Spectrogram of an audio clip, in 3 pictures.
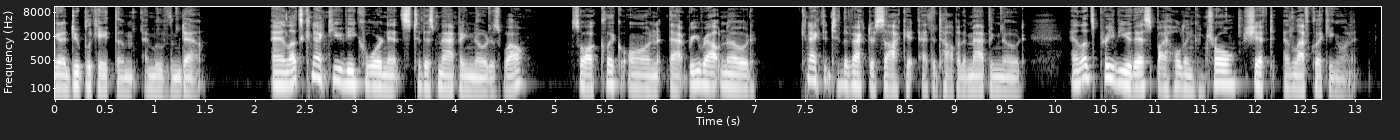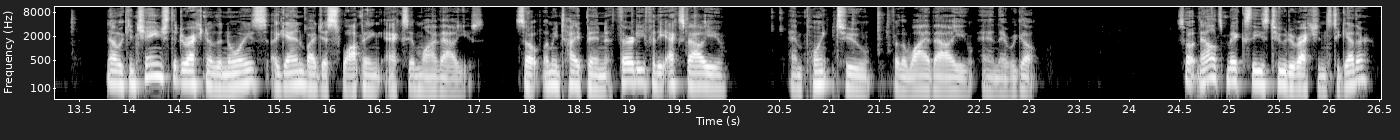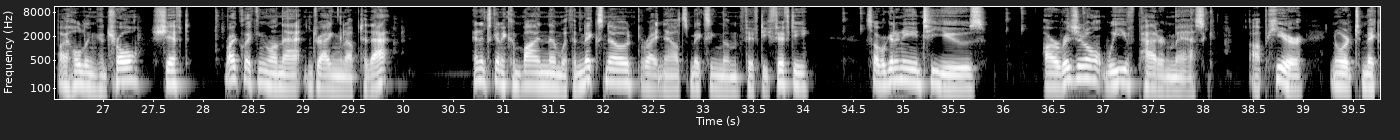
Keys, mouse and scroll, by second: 0.7 click, 1.0 middle click, 3.3 scroll down 1, 3.6 middle click, 3.9 scroll down 1, 4.2 middle click, 6.2 click, 8.2-8.6 scroll up 1, 8.6 middle click, 9.0-9.3 scroll up 1, 9.3 middle click, 12.3 ctrl+shift+click, 13.8 scroll up 1, 14.2 shift+middle click, 15.3 scroll up 1, 16.8 scroll up 1, 17.9 click, 18.8 KP_3, 19.6 Return, 20.4 click, 21.5 Return, 24.1 scroll down 1, 24.7 middle click, 25.0-25.3 scroll down 1, 25.4 middle click, 25.7-26.0 scroll up 1, 26.1 middle click, 28.1 ctrl+shift+right click, 30.8 shift+click, 34.4 middle click, 35.1 click, 36.0 middle click, 36.4 scroll down 1, 36.6 middle click, 37.9 ctrl+shift+Left, 37.9 ctrl+shift+click.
